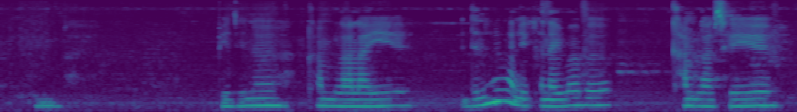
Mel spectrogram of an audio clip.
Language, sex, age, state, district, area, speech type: Bodo, female, 30-45, Assam, Kokrajhar, rural, spontaneous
